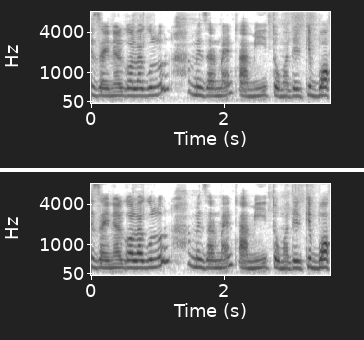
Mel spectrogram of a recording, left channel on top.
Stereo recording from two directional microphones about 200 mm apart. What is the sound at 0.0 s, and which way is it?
A woman's voice, 35° right (ahead or behind).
